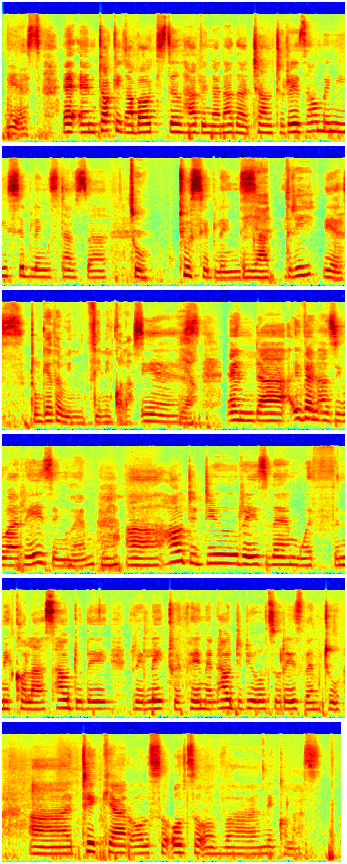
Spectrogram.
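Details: Adult speakers in interview conversation; Normal conversational speech.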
